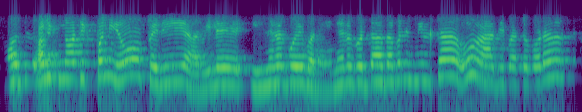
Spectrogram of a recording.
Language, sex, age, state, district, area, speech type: Nepali, female, 30-45, West Bengal, Jalpaiguri, urban, conversation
